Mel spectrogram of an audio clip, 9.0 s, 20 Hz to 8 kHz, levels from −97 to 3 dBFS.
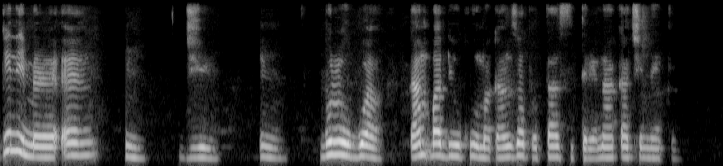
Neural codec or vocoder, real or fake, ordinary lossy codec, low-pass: codec, 44.1 kHz, 7.8 kbps, DAC; fake; AAC, 48 kbps; 7.2 kHz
